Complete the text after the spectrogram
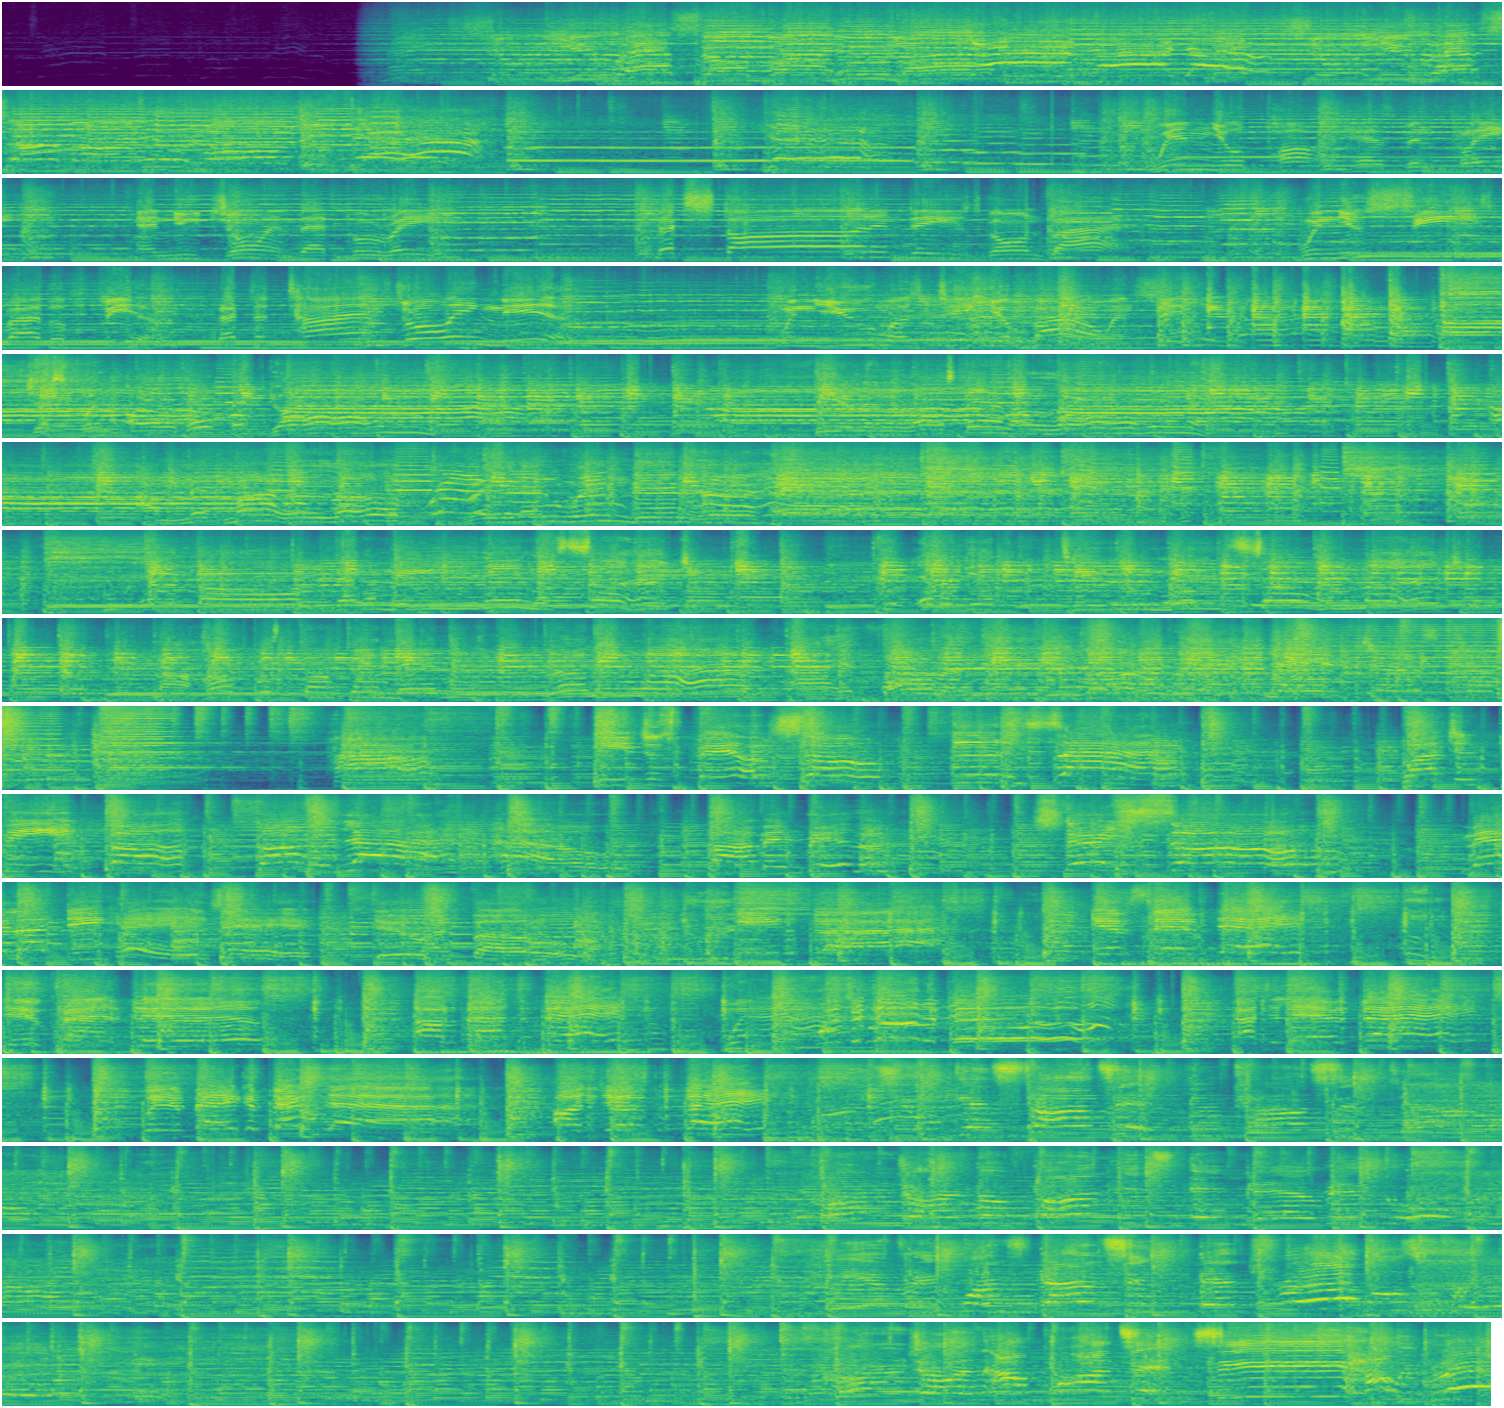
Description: サイケデリックな浮遊感ソウル
/盤質/両面やや傷あり再生良好/US PRESS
